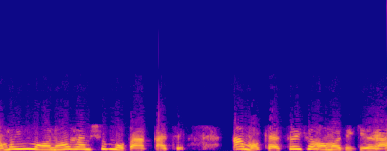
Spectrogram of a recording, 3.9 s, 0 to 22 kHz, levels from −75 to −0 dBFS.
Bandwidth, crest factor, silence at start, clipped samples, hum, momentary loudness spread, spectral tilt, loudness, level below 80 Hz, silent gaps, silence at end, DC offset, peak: 6.4 kHz; 12 dB; 0 s; under 0.1%; none; 9 LU; -6 dB/octave; -13 LUFS; -50 dBFS; none; 0 s; under 0.1%; 0 dBFS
